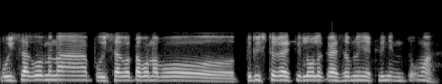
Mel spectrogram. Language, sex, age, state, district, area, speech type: Santali, male, 45-60, Odisha, Mayurbhanj, rural, conversation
